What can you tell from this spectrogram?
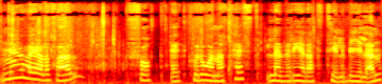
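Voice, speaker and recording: A woman talks here. There is a somewhat breathy sound to her voice. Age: 30s. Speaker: YouTuber. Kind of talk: vlog. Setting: in a car.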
